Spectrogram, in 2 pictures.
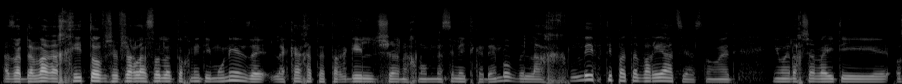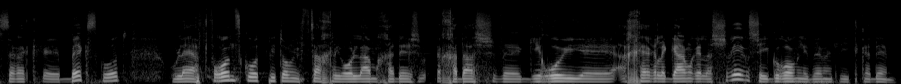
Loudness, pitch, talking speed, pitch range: -34 LUFS, 135 Hz, 155 wpm, 125-150 Hz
